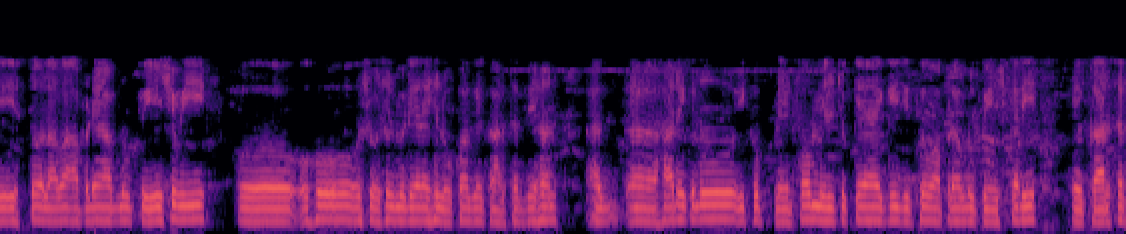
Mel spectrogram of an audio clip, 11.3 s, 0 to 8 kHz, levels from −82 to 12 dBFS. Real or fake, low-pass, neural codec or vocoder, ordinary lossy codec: real; 7.2 kHz; none; AAC, 16 kbps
